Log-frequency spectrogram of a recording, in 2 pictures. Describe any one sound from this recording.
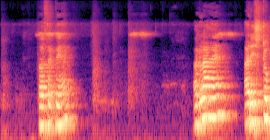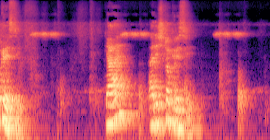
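A man lectures calmly and clearly, close by.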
